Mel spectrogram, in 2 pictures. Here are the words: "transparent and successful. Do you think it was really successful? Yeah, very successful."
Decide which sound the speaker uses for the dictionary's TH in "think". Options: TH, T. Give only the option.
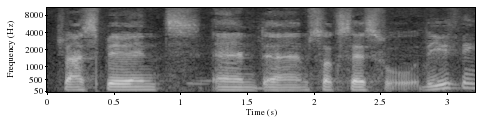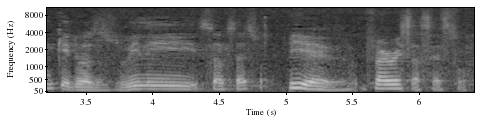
TH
